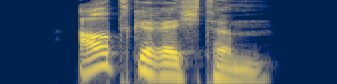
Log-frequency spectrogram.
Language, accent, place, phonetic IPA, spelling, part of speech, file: German, Germany, Berlin, [ˈaːʁtɡəˌʁɛçtəm], artgerechtem, adjective, De-artgerechtem.ogg
- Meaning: strong dative masculine/neuter singular of artgerecht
